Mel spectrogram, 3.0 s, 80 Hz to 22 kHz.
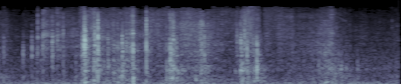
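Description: Bare fingertips unfold, flex and rub a thin, folded yellow paper instruction sheet printed with Japanese text, from a Kitaco red right crankcase trim ring for a Honda Super Cub C125. The paper makes a dry, bright crinkling with a series of short, sharp crackles over a soft rustle.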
